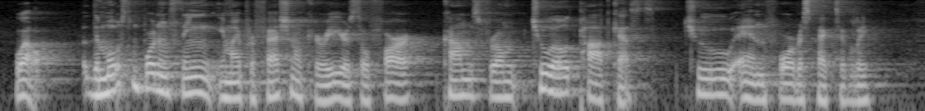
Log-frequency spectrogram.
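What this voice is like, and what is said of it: Brazilian accent. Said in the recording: “Please forgive my Brazilian accent.”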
